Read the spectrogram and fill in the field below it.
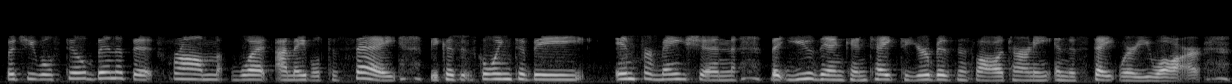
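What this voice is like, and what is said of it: Southern US accent. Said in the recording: “if y'all couldn't tell from my accent, I'm from South Carolina.”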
